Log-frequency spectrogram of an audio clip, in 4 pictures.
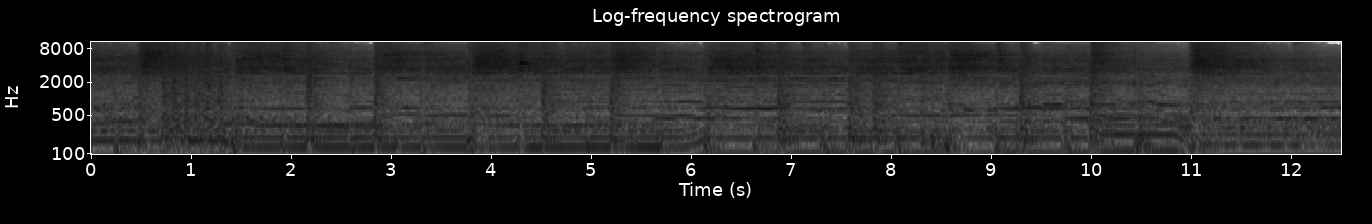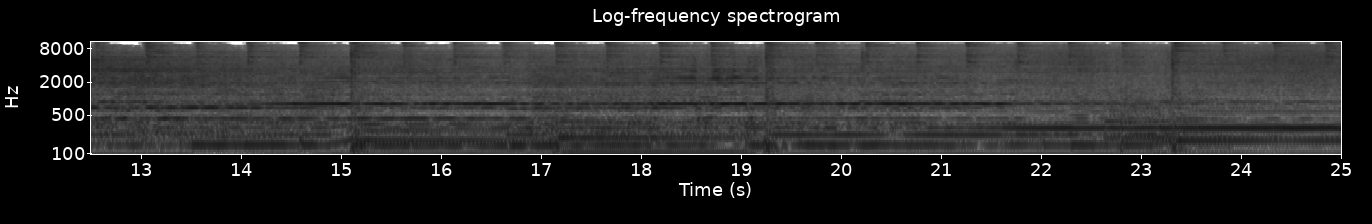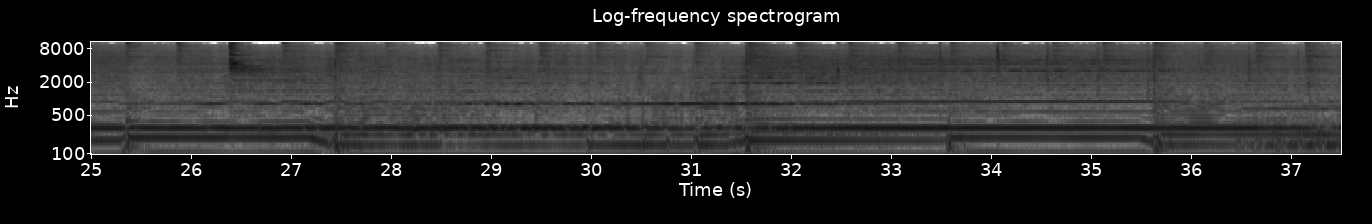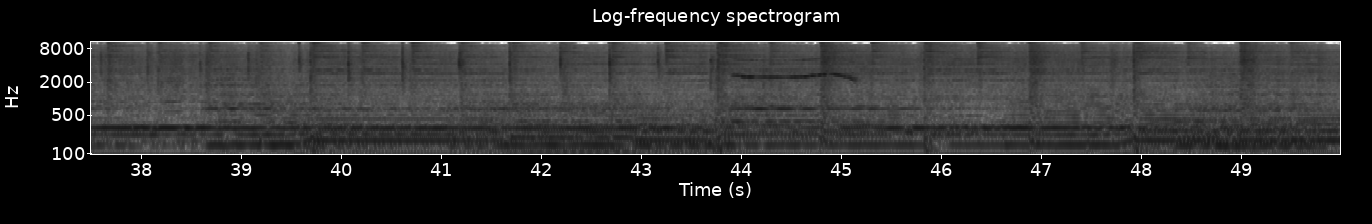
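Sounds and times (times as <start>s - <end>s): drums and crashing cymbals: 0.0s - 49.9s
held guitar note: 0.0s - 49.9s
rock band playing live: 0.0s - 49.9s.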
